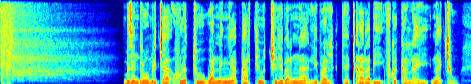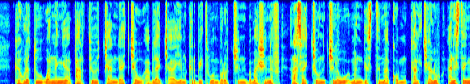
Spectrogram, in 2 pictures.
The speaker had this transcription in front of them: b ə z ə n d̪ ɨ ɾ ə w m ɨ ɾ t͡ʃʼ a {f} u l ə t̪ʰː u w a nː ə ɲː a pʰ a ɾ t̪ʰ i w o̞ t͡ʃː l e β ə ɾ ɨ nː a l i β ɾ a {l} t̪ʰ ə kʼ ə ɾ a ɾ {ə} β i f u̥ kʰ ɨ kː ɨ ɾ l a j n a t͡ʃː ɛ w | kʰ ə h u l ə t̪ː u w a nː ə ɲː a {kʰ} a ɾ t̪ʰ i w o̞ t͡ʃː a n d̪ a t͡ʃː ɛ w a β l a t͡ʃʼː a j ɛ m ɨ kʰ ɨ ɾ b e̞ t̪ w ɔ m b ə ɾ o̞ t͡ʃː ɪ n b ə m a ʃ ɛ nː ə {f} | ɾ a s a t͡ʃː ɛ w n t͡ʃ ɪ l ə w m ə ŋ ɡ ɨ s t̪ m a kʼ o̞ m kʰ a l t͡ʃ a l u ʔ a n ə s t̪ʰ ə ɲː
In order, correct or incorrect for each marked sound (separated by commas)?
incorrect, correct, incorrect, incorrect, correct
